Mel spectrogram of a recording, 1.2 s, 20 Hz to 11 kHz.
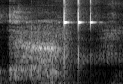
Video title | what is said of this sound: Retour des encombrants #113 - Bulky Items - Recherche des Trésors ! - Enormément de VAISSELLE ! | C'est du verre, c'est pas du cristal.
